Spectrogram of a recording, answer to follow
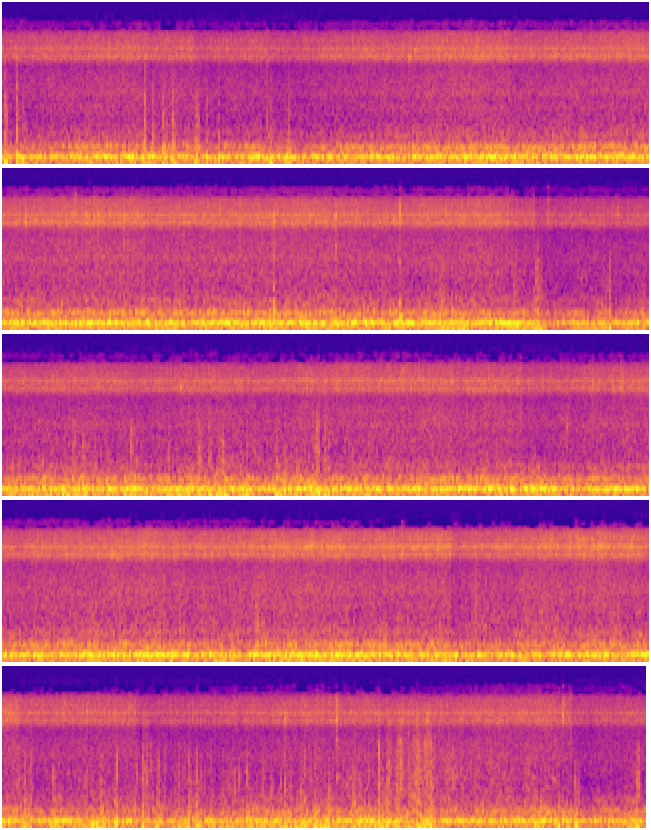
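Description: Steady wind rush and low rumble on the microphone of a bike-mounted camera riding at race speed in a pack of road bikes.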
